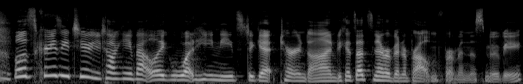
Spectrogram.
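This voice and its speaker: With an American accent and an animated tone, a woman races along very fast at a fairly high pitch, her voice swinging very widely in pitch, showing vocal fry and leaving hardly any pauses. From Philadelphia area, US. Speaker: podcast panelist. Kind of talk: casual chat.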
